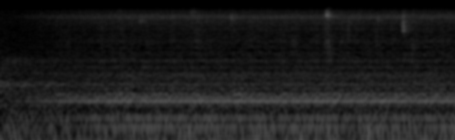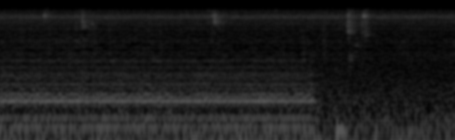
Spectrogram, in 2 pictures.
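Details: Cat water fountain pump hum, even with rubber pads fitted; steady low electric hum with light water trickle, cutting off near the end, loud enough to scare the cat.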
